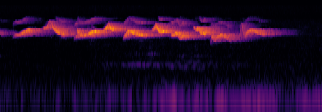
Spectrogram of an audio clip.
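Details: Azulão, the ultramarine grosbeak, recorded at Tijucas do Sul in Paraná, delivering one loud, continuous fibra-style phrase of quick sweeping whistled notes that tumble downward before ending abruptly, over a soft low rumble.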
